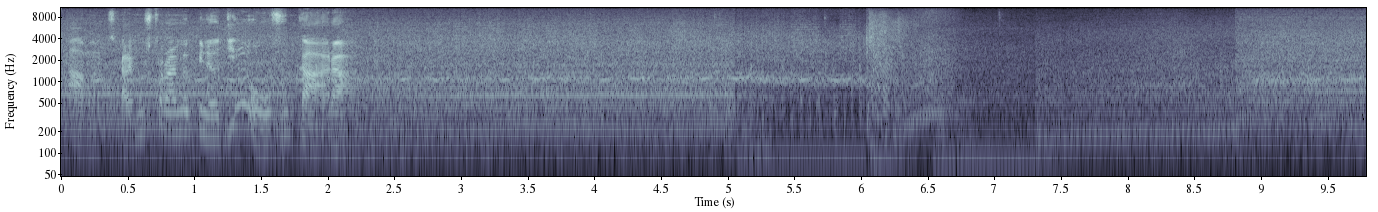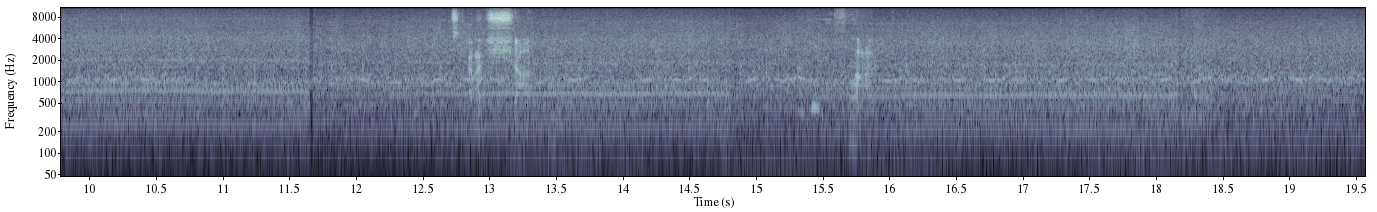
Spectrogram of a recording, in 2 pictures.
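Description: A car engine hums steadily as a car drives.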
